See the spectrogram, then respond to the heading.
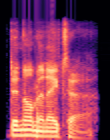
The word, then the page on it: denominator: British English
